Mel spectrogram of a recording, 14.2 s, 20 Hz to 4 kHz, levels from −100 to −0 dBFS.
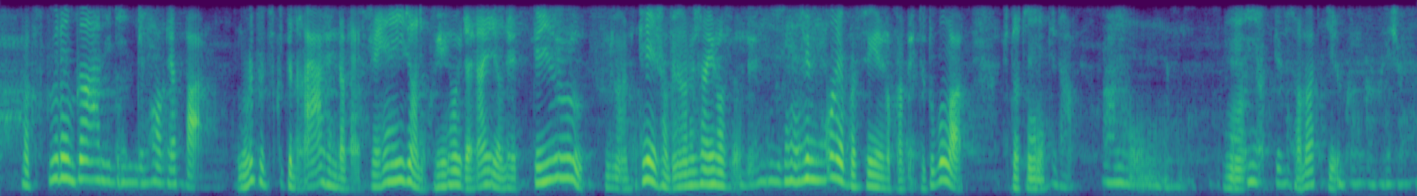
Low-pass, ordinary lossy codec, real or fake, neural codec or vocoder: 3.6 kHz; none; fake; autoencoder, 22.05 kHz, a latent of 192 numbers a frame, VITS, trained on one speaker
